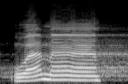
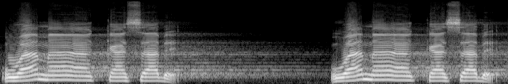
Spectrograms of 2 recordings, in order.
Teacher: huruf Ma dibaca Dua harakat ya karena di depannya terdapat Alif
